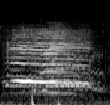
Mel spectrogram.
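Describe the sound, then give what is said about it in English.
A goat doe bleats in one long, loud, wavering cry that holds steady before trailing off abruptly. “The does will have their babies next May in the research pastures, eating, Nolden says, what goats are born to eat.”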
